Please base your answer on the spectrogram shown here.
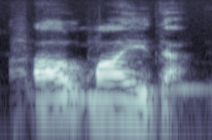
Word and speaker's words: Almeida: So, the way you write it, Almeida, is as it is pronounced, Almeida.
